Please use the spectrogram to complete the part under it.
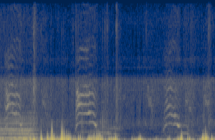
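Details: Three clear kitten meows, shrill and slightly drawn out with a falling tail, come about every one and a half seconds against a dense bed of low rumbling noise.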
